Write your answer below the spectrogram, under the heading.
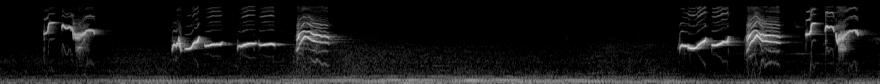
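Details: Caged orange-headed thrush from northern Bali, kept to coach other birds: loud, clear whistled phrases with sweeping slurred notes in two bursts separated by a pause of several seconds, faint low hum beneath.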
